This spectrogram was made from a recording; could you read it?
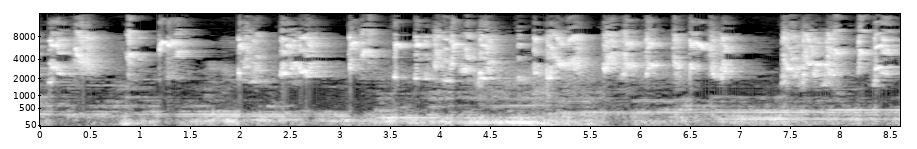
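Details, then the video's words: Lovebird singing busily, a dense, nearly continuous stream of sharp high chirps, squeaks and scratchy twitters in rapid bursts, with a low steady hum underneath. "Burung Lovebird rajin kicau"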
